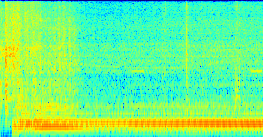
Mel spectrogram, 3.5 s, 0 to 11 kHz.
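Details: Newly bought Nissan 350Z, first start with exhaust removed, no revving: quick crank, clean catch, loud steady deep idle with open-exhaust rasp; healthy.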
